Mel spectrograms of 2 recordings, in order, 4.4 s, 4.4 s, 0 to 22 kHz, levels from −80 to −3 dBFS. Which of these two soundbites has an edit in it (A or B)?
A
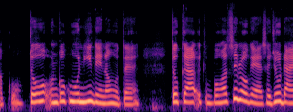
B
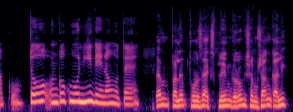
B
